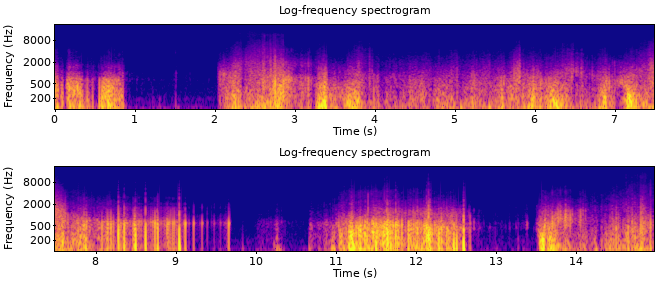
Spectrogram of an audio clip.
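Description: A thin wooden earpick repeatedly scratches inside the soft, hollow canal of a right silicone ear model mounted on a binaural microphone. Dense, low, muffled scraping and rubbing comes in bursts, broken by short silent gaps.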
